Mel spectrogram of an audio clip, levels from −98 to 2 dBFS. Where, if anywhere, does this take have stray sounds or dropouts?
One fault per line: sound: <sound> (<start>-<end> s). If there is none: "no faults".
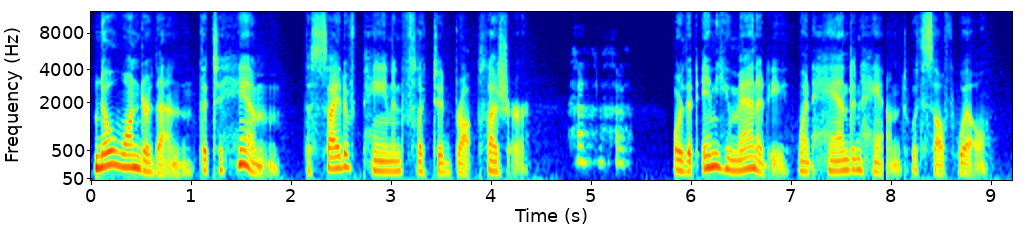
sound: laugh (4.8-5.4 s)
sound: dropout (7.9-7.9 s)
